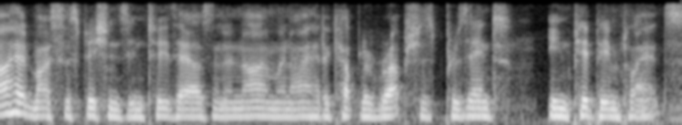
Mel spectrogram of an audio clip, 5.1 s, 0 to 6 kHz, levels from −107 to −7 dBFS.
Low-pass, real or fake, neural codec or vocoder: 5.4 kHz; fake; autoencoder, 48 kHz, 128 numbers a frame, DAC-VAE, trained on Japanese speech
